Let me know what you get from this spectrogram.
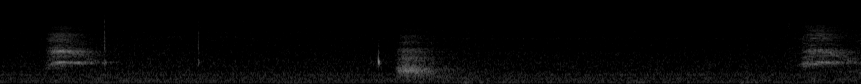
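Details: A fox barks loudly outside at night, giving short, hoarse barks spaced several seconds apart over a steady background hiss; it kept calling for about 20 minutes.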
